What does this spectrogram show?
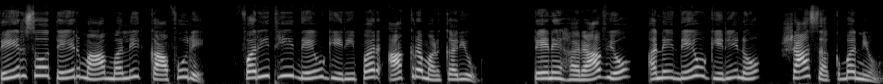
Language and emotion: Gujarati, neutral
